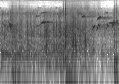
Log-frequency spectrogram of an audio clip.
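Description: Cartoon sound effects of shovel digging in soil: a few short dull thumps spread across the two seconds, with brief high bird-like chirps about halfway through.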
